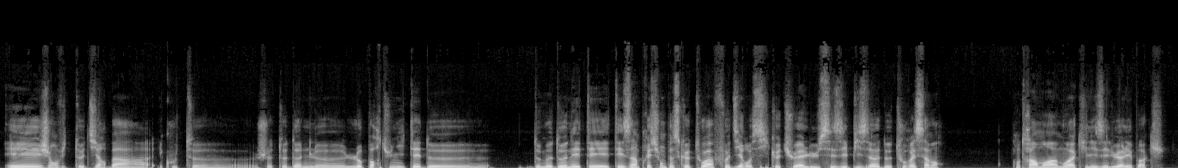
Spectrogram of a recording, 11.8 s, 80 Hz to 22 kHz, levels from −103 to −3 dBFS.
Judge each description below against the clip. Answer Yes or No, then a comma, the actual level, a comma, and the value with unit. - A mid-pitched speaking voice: No, low, 120 Hz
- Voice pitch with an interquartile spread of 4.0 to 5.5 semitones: Yes, average, 4.7 semitones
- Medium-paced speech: No, fast, 225 wpm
